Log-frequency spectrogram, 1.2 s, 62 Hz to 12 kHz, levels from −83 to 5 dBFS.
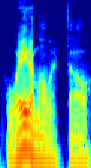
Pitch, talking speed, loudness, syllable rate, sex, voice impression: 90 Hz, 195 wpm, -17 LUFS, 5.3 syllables/s, male, masculine, adult-like, tensed, powerful, hard, clear, intellectual, wild, lively, slightly strict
